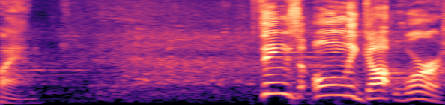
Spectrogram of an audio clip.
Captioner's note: audience laughs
